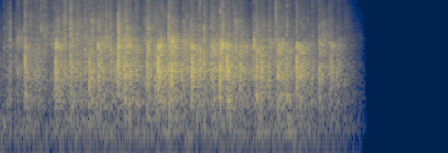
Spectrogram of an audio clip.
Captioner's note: applause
